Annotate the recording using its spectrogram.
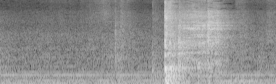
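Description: A small metal spoon clattering against a bowl once, about a second in, ringing briefly, over a steady faint hum.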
